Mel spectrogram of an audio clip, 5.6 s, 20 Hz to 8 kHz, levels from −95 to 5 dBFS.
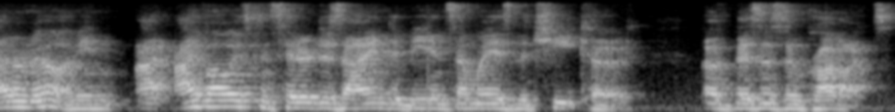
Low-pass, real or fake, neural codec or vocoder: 7.2 kHz; real; none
